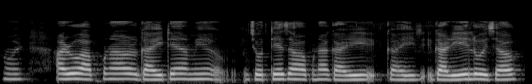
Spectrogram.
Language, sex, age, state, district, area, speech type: Assamese, female, 18-30, Assam, Biswanath, rural, spontaneous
